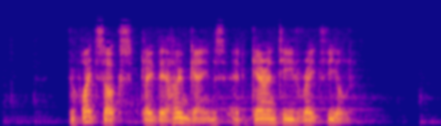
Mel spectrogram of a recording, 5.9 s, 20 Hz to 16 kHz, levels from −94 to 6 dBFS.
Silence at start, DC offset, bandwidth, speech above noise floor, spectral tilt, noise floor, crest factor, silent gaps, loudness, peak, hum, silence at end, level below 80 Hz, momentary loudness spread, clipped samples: 0.95 s; under 0.1%; 7.4 kHz; 64 dB; -6 dB/octave; -85 dBFS; 20 dB; none; -20 LUFS; -2 dBFS; none; 1.25 s; -68 dBFS; 14 LU; under 0.1%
